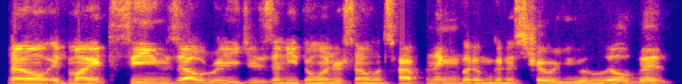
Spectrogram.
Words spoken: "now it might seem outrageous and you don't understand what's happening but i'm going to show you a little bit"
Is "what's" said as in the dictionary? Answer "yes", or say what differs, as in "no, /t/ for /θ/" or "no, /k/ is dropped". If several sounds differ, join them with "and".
yes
